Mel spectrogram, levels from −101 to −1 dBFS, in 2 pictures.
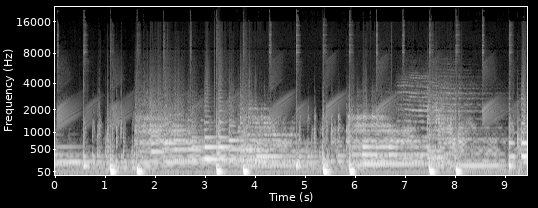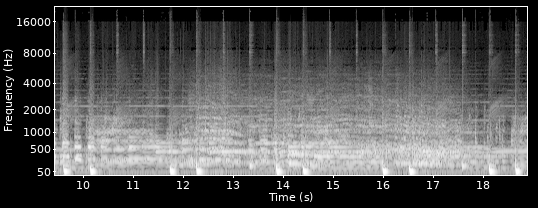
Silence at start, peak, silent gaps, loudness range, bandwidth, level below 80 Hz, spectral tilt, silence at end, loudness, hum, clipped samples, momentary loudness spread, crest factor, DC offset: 0 s; 0 dBFS; none; 2 LU; 8.6 kHz; -14 dBFS; -9 dB/octave; 0 s; -13 LUFS; none; 1%; 8 LU; 10 dB; under 0.1%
